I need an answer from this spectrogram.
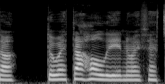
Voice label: "holi", Welsh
